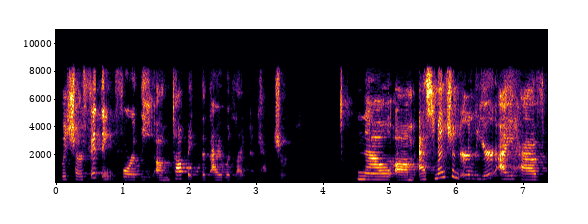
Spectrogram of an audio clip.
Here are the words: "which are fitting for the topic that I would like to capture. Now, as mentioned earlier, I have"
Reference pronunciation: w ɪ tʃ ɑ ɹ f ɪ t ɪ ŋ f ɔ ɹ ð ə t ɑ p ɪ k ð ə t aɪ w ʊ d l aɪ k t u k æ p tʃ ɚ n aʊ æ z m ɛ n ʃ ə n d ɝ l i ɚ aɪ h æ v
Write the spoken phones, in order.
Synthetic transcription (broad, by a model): w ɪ tʃ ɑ ɹ f ɪ t ɪ ŋ f ɔ ɹ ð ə t ɑ p ɪ k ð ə t aɪ w ʊ d l aɪ k t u k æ p tʃ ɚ n aʊ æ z m ɛ n ʃ ə n d ɝ l i ɚ aɪ h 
